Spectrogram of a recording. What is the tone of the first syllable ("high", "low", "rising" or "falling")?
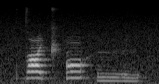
high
